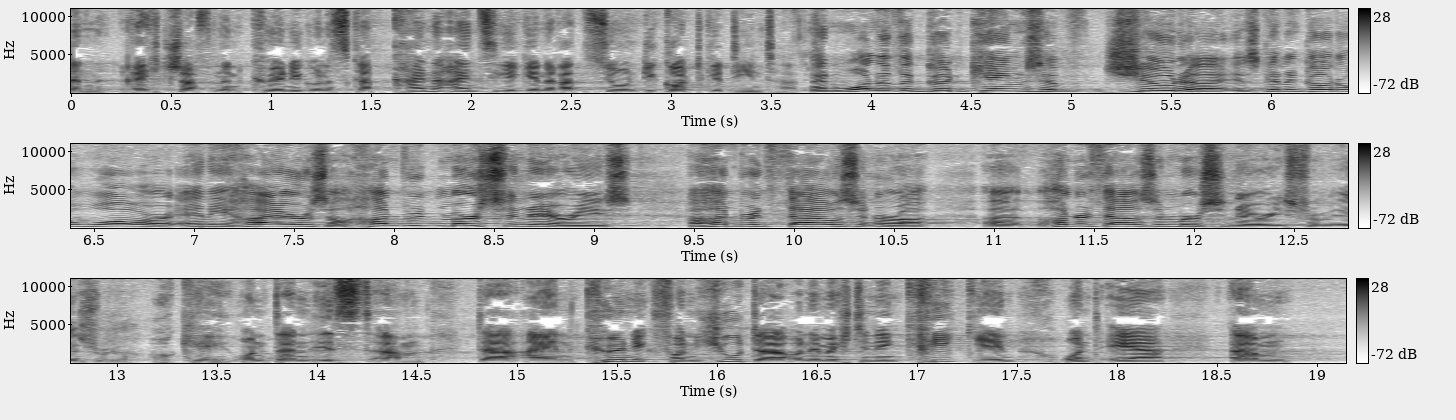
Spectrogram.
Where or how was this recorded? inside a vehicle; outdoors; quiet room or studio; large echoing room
large echoing room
